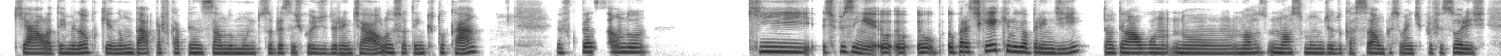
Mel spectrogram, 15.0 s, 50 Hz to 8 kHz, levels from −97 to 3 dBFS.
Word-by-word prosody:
que 185 - -3
a 170 - +5
aula 170 - +2
terminou, 170 +2 0
porque 180 -2 -5
não 165 +2 -1
dá 170 -1 +2
para 180 - -6
ficar 175 0 -6
pensando 175 -1 0
muito 170 0 -2
sobre 175 -1 -4
essas 175 - -5
coisas 170 -1 -4
durante 165 0 -3
a 165 - +3
aula, 155 +4 +3
eu - - +1
só 175 -1 -5
tenho 170 +1 -3
que - - -11
tocar. 180 +4 +2 0.7
Eu 195 - -5
fico 190 - -14
pensando 210 -1 0 1.0
que 220 -2 +1
tipo 230 - -2
assim 210 -5 +2
eu 155 - +3
eu 200 - 0
eu 200 -1 +2
eu 215 - +4
pratiquei 225 +3 +5
aquilo 260 -4 +1
que 220 - +5
eu - - +8
aprendi. 185 +2 -1 0.2
Então 180 -1 -1
tenho 180 0 +2
algo 180 +1 +4
no 175 0 -2 0.6
no 175 - -5
nosso 175 +2 -2
nosso 180 0 +1
mundo 175 0 -1
de 175 - -2
educação, 170 0 -1
principalmente 165 -1 -6
professores 170 +1 -1
180 Hz, 195 wpm, -23 LUFS, 170-200 Hz, 1.0 s, eu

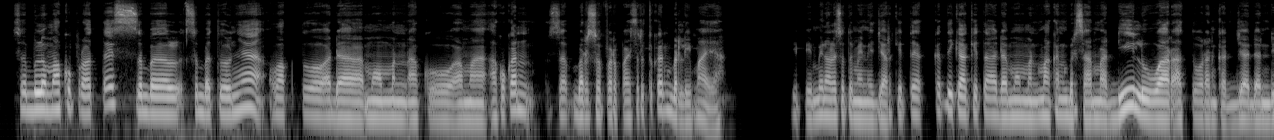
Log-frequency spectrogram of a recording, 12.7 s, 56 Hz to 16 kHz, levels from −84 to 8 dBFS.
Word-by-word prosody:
Sebelum 190 0 +5
aku 200 +2 -1
protes, 220 +8 -1
sebel 160 -2 +3
sebetulnya 170 +4 0
waktu 150 -2 -3
ada 135 -1 +2
momen 135 0 0
aku 130 -1 -3
ama, 125 0 0
aku 140 +3 -4
kan 185 +2 +2 0.2
sep 150 -2 -7
ber 145 -1 -1
supervisor 140 0 -4
tuh - - -12
kan 190 - +2
berlima 130 0 -2
ya, 100 -4 -6 0.7
dipimpin 140 +2 -4
oleh 145 -1 0
satu - - -6
manajer. 130 -1 -1
Kitek 155 -2 -7
ketika 175 -2 0
kita 150 -2 -2
ada 140 - +2
momen 140 -1 0
makan 145 +1 -1
bersama 135 -1 0
di 165 - +3
luar 135 -5 +6
aturan 130 -2 -4
kerja 120 +2 -2
dan 125 0 0
140 Hz, 165 wpm, -24 LUFS, 130-160 Hz, 0.7 s, luar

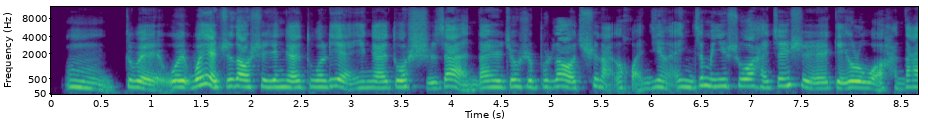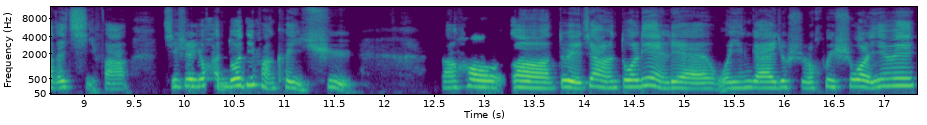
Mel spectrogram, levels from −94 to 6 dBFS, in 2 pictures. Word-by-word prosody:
嗯， 200 -8 -3
对。 450 - +2
我 430 0 +5
我 255 - +6
也 300 - +6
知 235 +3 -2
道 230 -2 +6
是 225 0 -3
应 220 0 +1
该 210 -1 +2
多 220 +1 -3
练， 220 -7 0
应 200 +1 -6
该 200 -1 0
多 220 +2 +2
实 185 -5 -5
战， 230 +4 0
但 205 +2 -1
是 215 -1 +1
就 230 +2 -1
是 220 -1 -2
不 220 +1 -7
知 215 - -10
道 225 -4 +3
去 200 +5 -7
哪 230 - -4
个 195 - -6
环 195 -2 -8
境。 215 +4 -3
哎， 215 +5 -6
你 220 -2 -2
这 235 - -4
么 260 -3 0
一 245 +1 -2
说， 245 0 0
还 230 -4 -5
真 250 +6 -1
是 200 -10 -2
给 190 -1 -1
了 205 -1 +6
我 185 -2 -1
很 180 - -12
大 220 0 -2
的 205 0 -1
启 210 0 -6
发， 165 -1 -6 0.3
其 235 - -6
实 245 +1 +2
有 245 - +1
很 245 -1 -6
多 250 +3 +6
地 285 +2 0
方 175 - -4
可 205 +3 -3
以 190 - -1
去， 220 - -6 0.8
然 200 0 -4
后 240 +3 -1 0.4
呃， 200 -3 +4
对 200 0 +5
这 245 +7 -2
样 205 -3 +1
多 230 +1 +3
练 235 -5 +1
练， 180 -3 0
我 185 - -4
应 195 +2 -3
该 195 -1 +1
就 210 +2 -2
是 195 -2 -7
会 205 +4 -5
说 230 +1 +1
了， 200 - +2
因 235 +5 -1
为 260 +1 +1
215 Hz, 260 characters per minute, -23 LUFS, 195-235 Hz, 0.8 s, 我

